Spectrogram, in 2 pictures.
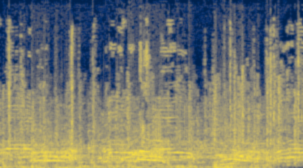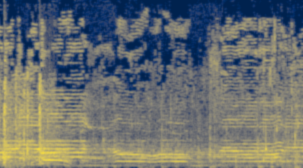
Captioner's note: yelling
